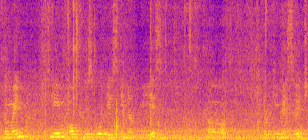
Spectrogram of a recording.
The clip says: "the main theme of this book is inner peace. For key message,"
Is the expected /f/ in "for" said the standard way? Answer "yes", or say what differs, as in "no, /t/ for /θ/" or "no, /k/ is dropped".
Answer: no, /p/ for /f/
